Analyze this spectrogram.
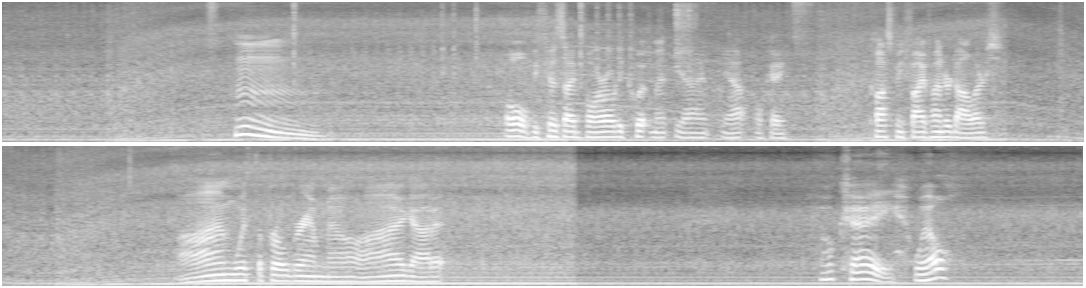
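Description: A diesel tractor engine hums as the tractor drives.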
